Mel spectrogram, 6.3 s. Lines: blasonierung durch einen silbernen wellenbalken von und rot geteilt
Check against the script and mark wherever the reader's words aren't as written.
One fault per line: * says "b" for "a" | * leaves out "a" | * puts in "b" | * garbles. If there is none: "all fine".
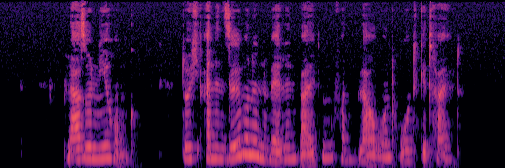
* puts in "blau"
